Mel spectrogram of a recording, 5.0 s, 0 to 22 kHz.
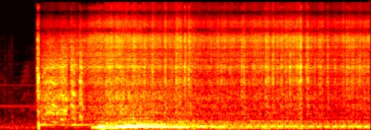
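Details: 2001 Mustang GT Bullitt, clutch cable removed to rule out the throwout bearing: the engine catches and a harsh, continuous metallic grinding rides over the idle. The starter is staying engaged and grinding on the flywheel.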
